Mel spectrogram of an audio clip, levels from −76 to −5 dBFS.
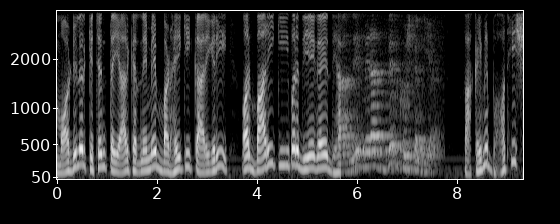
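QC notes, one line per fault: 4.50–4.61 s, short stall from a late packet: the jitter buffer ran dry and the last sound was held for 85 ms until the packet arrived, then playback resumed where it left off with nothing lost. On a spectrogram, frozen, repeated harmonics form flat horizontal bands. The waveform shows a looped, slightly dipping stretch.
4.65–4.67 s, short concealed packet loss: about 40 ms of audio never arrived in time, and a brief synthetic extension bridged the gap, so a short sound is smeared or missing. The buffer shed roughly 40 ms of delay. A spectrogram shows a thin seam where the harmonics break and rejoin.
4.87–5.11 s, jitter buffer slow-down: the receiver rebuilt its reserve by repeating single pitch periods, adding 42 ms and running the audio at 85% speed at unchanged pitch. Sounds are drawn out. On a spectrogram the harmonic spacing stays put while the features stretch horizontally. 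The waveform shows repeated identical cycles.
5.68–7.75 s, switch to a distant microphone: the sound abruptly turns roomy and hollow with thinner bass, about 10 dB quieter, and room noise sits around 25 dB below the speech. The likely cause is a fall-back to a farther microphone. A spectrogram shows smeared reverberant tails, weaker low frequencies and a raised noise floor, with sharp edges at both switch points.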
